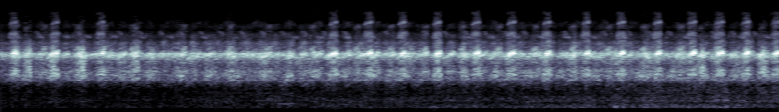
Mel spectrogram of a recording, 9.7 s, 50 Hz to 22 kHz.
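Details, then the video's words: Frogs croaking in May, a busy chorus of rasping, pulsed calls layered on each other, with some louder bursts standing out from the continuous background trill. "5월의 개구리 울음소리"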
